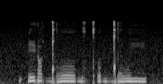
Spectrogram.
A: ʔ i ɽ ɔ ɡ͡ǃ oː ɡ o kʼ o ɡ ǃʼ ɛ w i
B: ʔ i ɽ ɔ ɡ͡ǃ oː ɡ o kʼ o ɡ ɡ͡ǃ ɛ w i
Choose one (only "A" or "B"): B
